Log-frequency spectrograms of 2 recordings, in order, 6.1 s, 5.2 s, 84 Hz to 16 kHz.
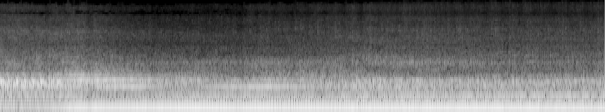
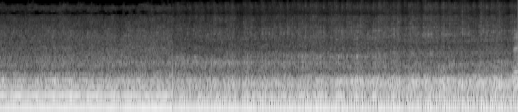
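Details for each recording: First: Cammed 3V Mustang (2005-10), 75,000 miles, custom tune, idle set to 1140 rpm, slightly warmed: deep steady exhaust rumble with only faint irregular lope; cam chop barely there, sounding near stock. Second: Cammed 3V Mustang (2005-10), 75,000 miles, custom tune, idle raised to about 1040-1090 rpm: deep lumpy loping idle, two to three beats a second; cam chop still present, idle needs raising further.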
